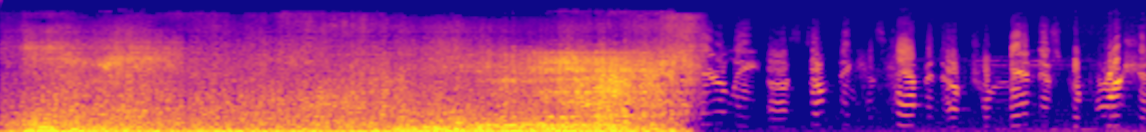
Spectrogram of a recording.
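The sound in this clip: A battered aircraft wreck explodes into a dark, fiery cloud in buffeting wind: a loud, dense roar holds steady for about five seconds, then cuts off abruptly, leaving a quieter voice speaking.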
